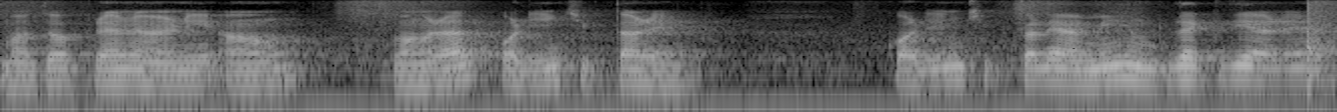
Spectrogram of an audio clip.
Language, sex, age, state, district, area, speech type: Goan Konkani, male, 45-60, Goa, Pernem, rural, spontaneous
